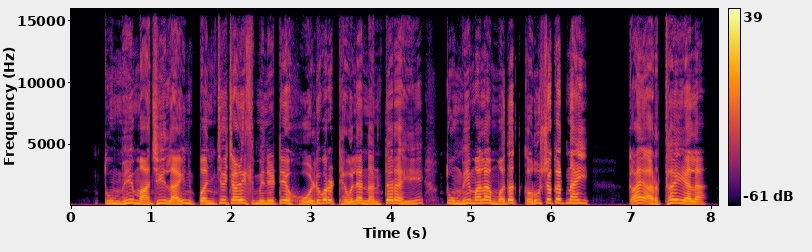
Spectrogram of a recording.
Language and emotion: Marathi, angry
